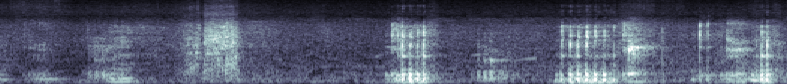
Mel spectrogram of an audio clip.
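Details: Pigs and piglets on a pig farm in Tripura: scattered grunting bursts, a few short oinks spaced unevenly over four seconds, with quieter gaps between.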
